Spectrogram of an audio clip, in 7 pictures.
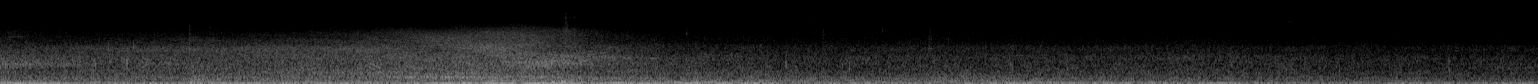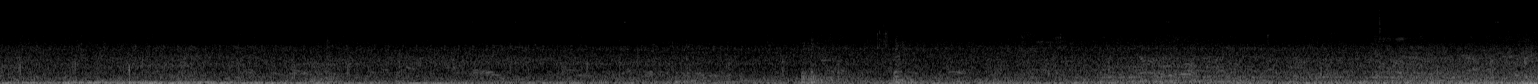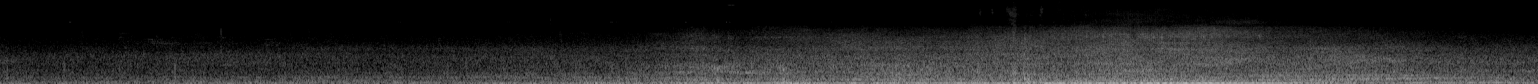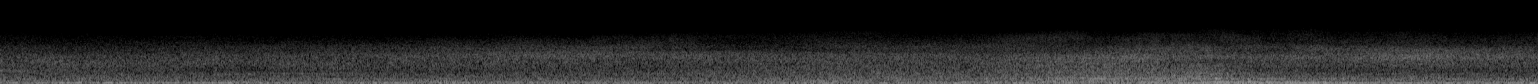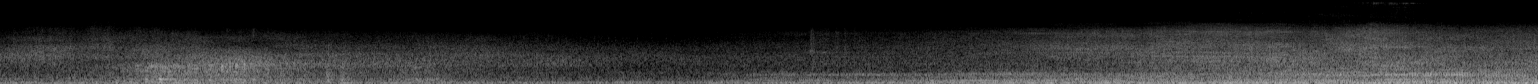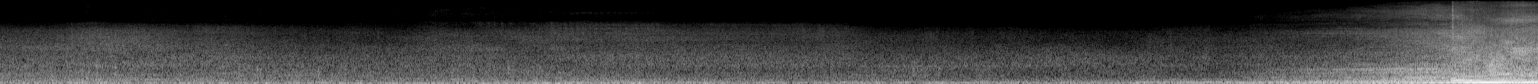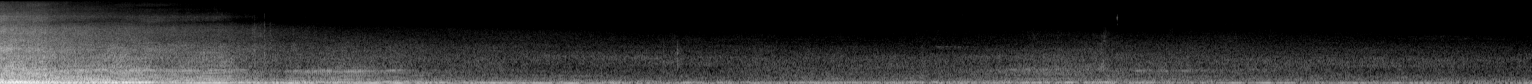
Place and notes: Ascolto il tuo cuore, città. I listen to your heart, city. Several chapters **SCROLL DOWN FOR ALL RECORDINGS** - It’s six o’clock with bells on Thursday in the time of COVID19 Soundwalk
"It’s six o’clock with bells on Thursday in the time of COVID19" Soundwalk
Chapter XXXVIII of Ascolto il tuo cuore, città. I listen to your heart, city
Thursday April 9th 2020. San Salvario district Turin, walking to Corso Vittorio Emanuele II and back, thirty days after emergency disposition due to the epidemic of COVID19.
Start at 5:46 p.m. end at 6:18 p.m. duration of recording 31'44''
The entire path is associated with a synchronized GPS track recorded in the (kmz, kml, gpx) files downloadable here:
